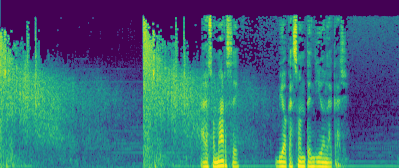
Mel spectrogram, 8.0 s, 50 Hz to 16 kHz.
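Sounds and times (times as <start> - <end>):
gunshots with long rumbling echo: 0.0 - 5.4
speech: 4.0 - 4.9, 5.5 - 7.0.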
